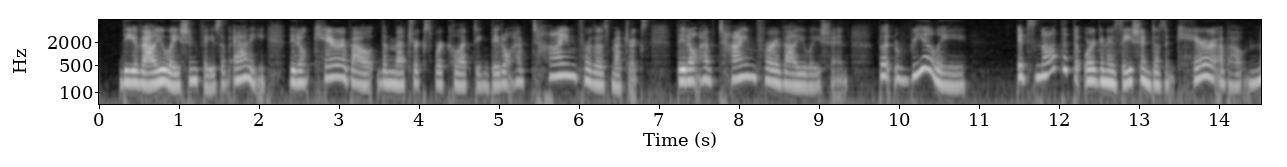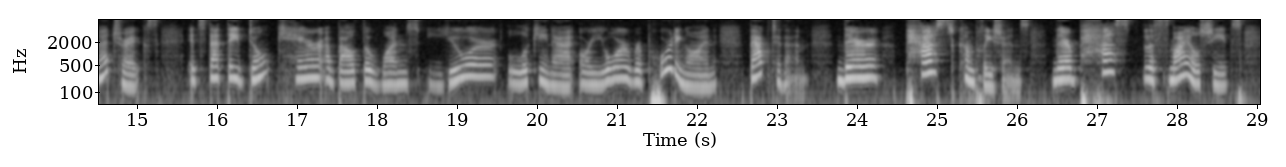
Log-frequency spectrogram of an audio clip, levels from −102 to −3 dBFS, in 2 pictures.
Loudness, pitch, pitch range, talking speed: -32 LUFS, 195 Hz, 165-240 Hz, 130 wpm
